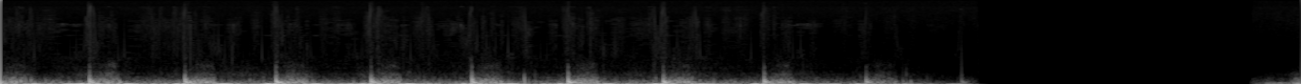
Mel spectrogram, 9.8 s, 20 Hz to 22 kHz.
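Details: Dog with mitral valve regurgitation, heart rate about 80–85 and well compensated: a regular beat with a loud slamming S1 and a holosystolic murmur starting at the same moment as S1.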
